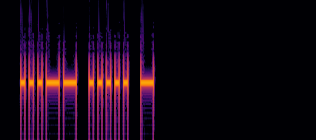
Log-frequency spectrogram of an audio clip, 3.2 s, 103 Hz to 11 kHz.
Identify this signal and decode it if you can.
Morse code, heard as a keyed tone, about 28 wpm, 700 Hz. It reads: 35T
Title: Common Cut Numbers - 3-Digit 28wpm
